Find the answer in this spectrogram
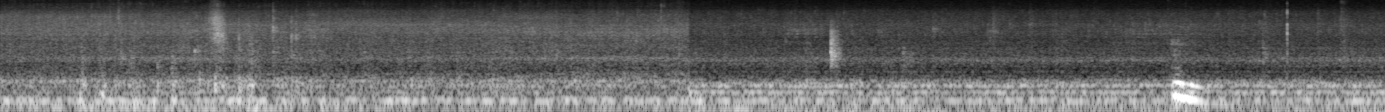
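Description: Faint, steady sizzling of scallops and beef frying on a tabletop grill plate, with margarine melting on the scallops; the sizzle thins a little about halfway through. A couple of small clicks, and a short voice sound falling in pitch near the end.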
